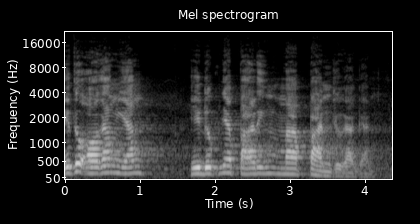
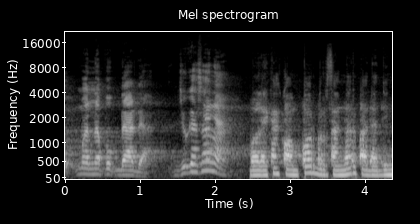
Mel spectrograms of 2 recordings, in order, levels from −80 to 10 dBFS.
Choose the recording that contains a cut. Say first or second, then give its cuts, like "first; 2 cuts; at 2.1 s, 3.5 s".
second; 1 cut; at 2.4 s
